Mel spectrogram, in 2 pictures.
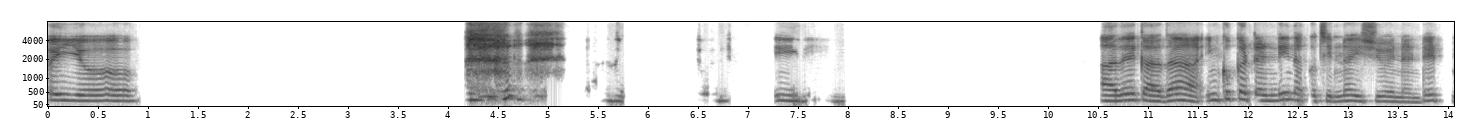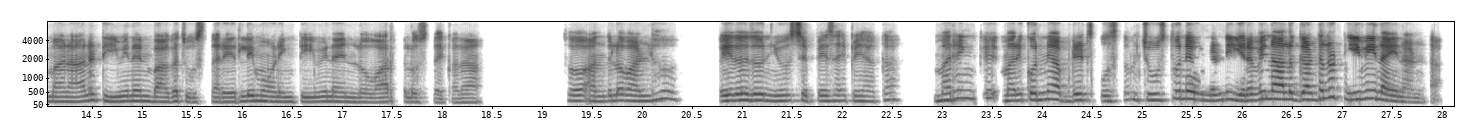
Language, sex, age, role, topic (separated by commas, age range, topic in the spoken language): Telugu, female, 30-34, host, మీడియా మీ సంస్కృతిని సరిగా ప్రతిబింబిస్తుందా?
